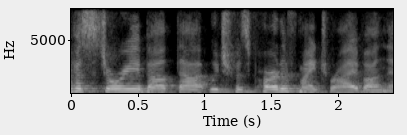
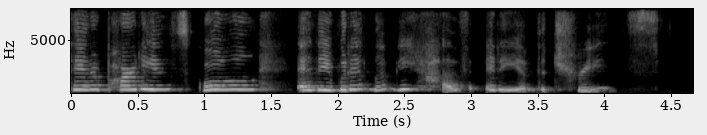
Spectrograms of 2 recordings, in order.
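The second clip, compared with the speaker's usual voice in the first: mock very high, near-tears little girl voice; 12 semitones higher than usual. A mom retells her child's complaint about a school party: imitating a child near tears. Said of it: "almost in tears and her little bottom lip was quivering".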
